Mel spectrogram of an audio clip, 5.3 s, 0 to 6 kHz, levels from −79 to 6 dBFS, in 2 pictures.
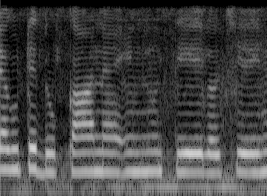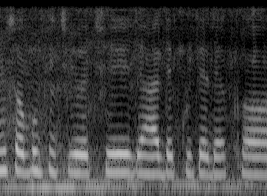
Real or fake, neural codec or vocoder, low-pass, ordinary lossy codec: fake; codec, 24 kHz, 6 kbps, HILCodec; 5.4 kHz; AAC, 48 kbps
